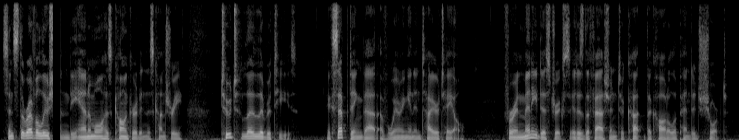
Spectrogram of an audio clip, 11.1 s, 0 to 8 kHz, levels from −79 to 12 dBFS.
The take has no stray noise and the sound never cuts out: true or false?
false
